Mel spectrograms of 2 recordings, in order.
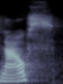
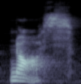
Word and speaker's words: nous: Okay, so maybe it's pronounced nous, N-O-O-S.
